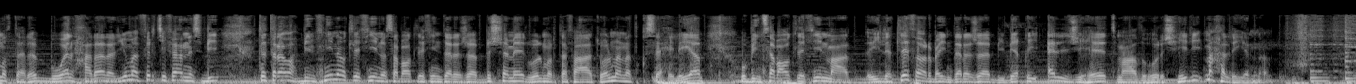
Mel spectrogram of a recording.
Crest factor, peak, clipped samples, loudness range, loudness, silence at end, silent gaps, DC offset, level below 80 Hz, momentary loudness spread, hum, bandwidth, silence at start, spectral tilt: 14 dB; -6 dBFS; under 0.1%; 1 LU; -20 LUFS; 0 s; none; under 0.1%; -28 dBFS; 4 LU; none; 11 kHz; 0 s; -5 dB/octave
